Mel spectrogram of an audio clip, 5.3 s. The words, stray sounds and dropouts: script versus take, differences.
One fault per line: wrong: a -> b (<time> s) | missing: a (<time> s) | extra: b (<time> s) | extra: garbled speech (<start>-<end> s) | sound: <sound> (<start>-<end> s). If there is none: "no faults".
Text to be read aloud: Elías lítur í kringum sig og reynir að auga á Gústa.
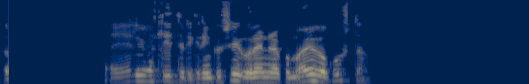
extra: koma (2.9 s)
